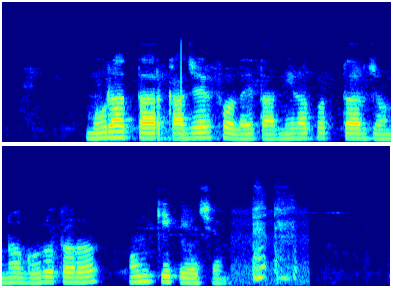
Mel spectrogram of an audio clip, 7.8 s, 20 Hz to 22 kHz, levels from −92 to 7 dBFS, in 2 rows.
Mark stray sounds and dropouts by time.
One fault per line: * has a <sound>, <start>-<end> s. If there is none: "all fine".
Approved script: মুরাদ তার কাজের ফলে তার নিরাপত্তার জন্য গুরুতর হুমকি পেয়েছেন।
* has a throat clearing, 6.4-6.9 s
